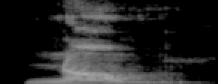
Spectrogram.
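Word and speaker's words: gnome: দেখা যাক ট ন নোম নস্টিক প্রত্যেকটা উদাহরণের মধ্যে এবার আমরা শব্দের শুরুতে জি এন খুঁজে পাচ্ছি। তাই এখানে আমরা জি এর উচ্চারণ করবো না। জি কে সাইলেন্ট রাখবো। তো আশা করি এই নিয়মটা সবারই মাথায় থাকবে।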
